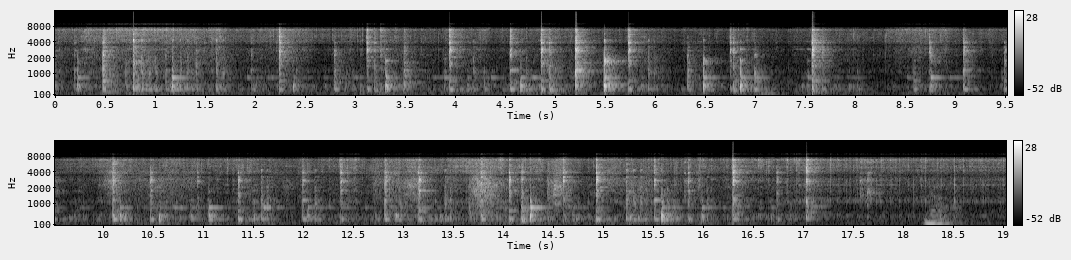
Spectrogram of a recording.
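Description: Marinated cauliflower and chayote are stirred and fried in a pan, with a long run of close, irregular scraping and clinking spoon strokes over a soft continuous sizzle, ending with a brief low thump.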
